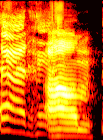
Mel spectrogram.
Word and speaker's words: Badham: It was directed by John Bedham. Yes, I had to look at my phone for that. John Badham. Bedham? Badham? Bedham? Okay, something. One of those pronunciations. – Badham. Badham. – I like that one.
